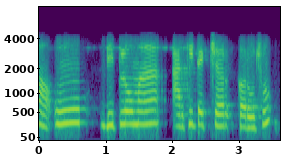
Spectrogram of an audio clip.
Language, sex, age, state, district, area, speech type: Gujarati, female, 45-60, Gujarat, Surat, urban, conversation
